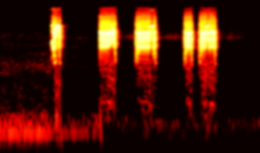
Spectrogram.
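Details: Black francolin giving a harsh, hissing series of five loud rasping notes: one short note, then two longer ones and a closely paired final two, all over a faint low hum.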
